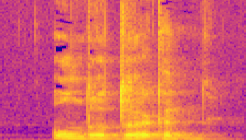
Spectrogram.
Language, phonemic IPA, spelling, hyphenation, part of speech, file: Dutch, /ˌɔn.dərˈdrʏ.kə(n)/, onderdrukken, on‧der‧druk‧ken, verb, Nl-onderdrukken.ogg
- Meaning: 1. to oppress 2. to suppress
